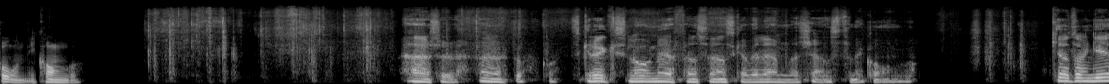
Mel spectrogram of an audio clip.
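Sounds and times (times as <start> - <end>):
speech: 0.0 - 0.9, 4.1 - 9.2, 10.6 - 11.0
newspaper clipping sheets rustling and crinkling: 1.4 - 11.0.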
